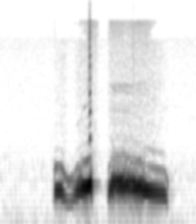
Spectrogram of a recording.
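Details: Lure song of a spotted dove for attracting wild birds: a wavering, dipping coo that rises to a sharp end, followed by a long, buzzy, gently descending note in a quiet setting.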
